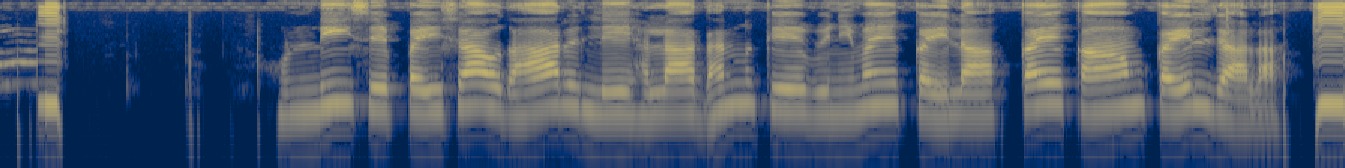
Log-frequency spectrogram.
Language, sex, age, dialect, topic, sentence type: Bhojpuri, female, 31-35, Northern, banking, statement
